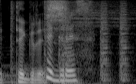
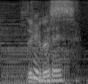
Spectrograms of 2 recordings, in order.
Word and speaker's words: tygrys: Okay, tygrys. Tygrys. Sounds like take a look at this.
